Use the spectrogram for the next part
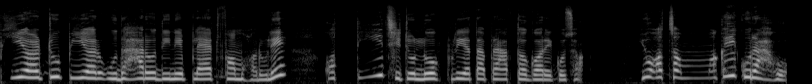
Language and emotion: Nepali, surprised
